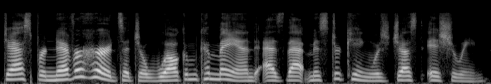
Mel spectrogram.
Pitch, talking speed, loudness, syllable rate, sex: 200 Hz, 170 wpm, -19 LUFS, 4.2 syllables/s, female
